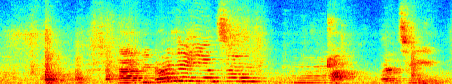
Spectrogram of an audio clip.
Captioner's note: kiss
